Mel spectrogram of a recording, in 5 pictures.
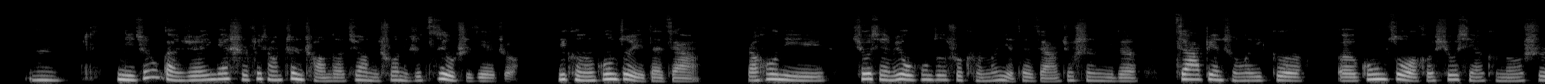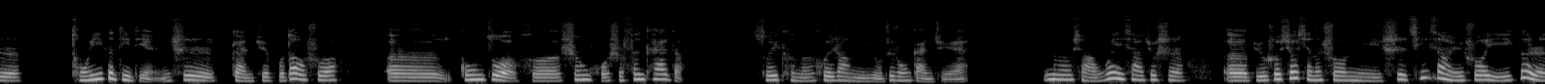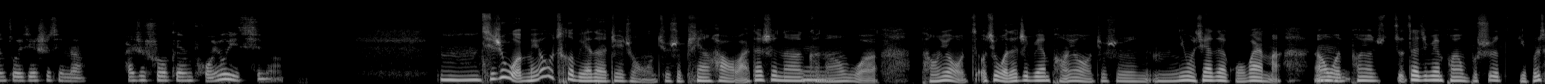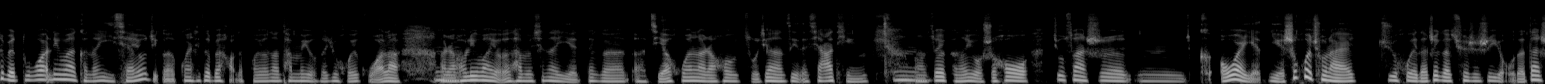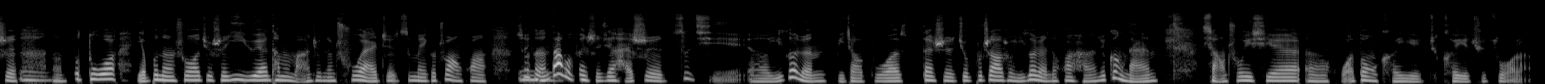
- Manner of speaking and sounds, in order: "职业者" said as "职界者"
- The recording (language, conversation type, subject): Chinese, advice, 休闲时间总觉得无聊，我可以做些什么？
